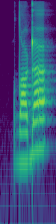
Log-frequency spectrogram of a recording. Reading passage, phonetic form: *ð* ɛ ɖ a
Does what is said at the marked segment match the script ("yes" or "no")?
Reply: no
